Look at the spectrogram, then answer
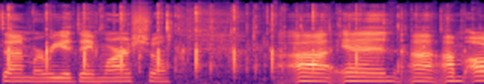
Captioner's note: applause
